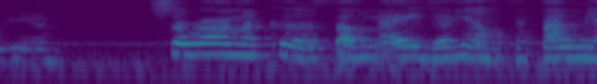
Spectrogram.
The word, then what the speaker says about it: Sharonica: Let me spell it for the city. It's SHERONICA. Sharonica.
